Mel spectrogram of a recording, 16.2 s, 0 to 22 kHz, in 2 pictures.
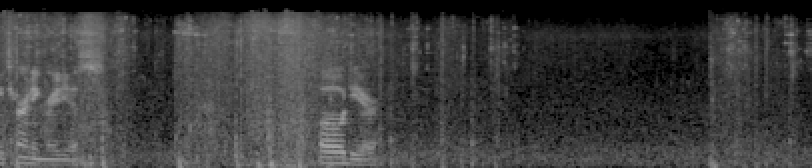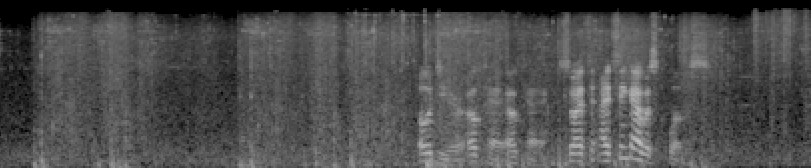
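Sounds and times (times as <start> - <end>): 
horse hooves clip-clopping as a horse balances high up: 0.0 - 5.3, 7.1 - 16.2
speech: 0.1 - 1.2, 3.2 - 3.9, 12.3 - 15.2.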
